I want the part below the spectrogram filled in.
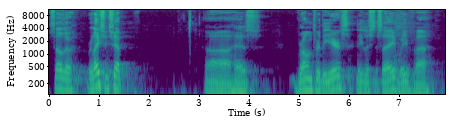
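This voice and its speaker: A man's medium-pitched voice with a dark, mellow tone, very slow pace, long and frequent pauses, ordinary pitch variation and very even loudness. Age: 70s. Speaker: event speaker, brother of company owner. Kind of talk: speech to employees. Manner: halting, many fillers.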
